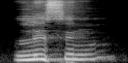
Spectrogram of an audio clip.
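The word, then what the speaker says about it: listen: হচ্ছে naming word Singh লিসেন এল আই এস টি এন লিসেন টি এর উচ্চারণ হয় না টি এর উচ্চারণ সাইলেন্ট থাকে লিসেন সিং লিসেন কল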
